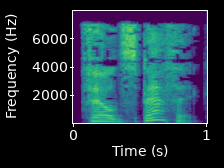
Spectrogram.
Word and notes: feldspathic: British English

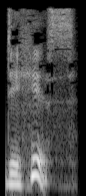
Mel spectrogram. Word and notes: dehisce: British English

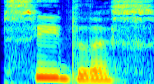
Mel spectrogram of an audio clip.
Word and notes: seedless: American English

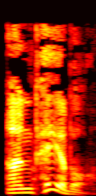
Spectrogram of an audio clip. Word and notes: unpayable: British English

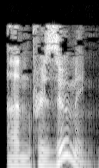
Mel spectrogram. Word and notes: unpresuming: British English

